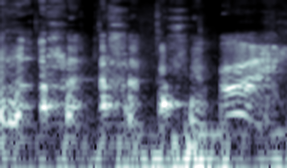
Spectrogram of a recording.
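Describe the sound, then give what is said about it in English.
A man coughs several times in quick succession, harsh, the bursts fairly loud and evenly spaced, ending in a rough, throaty rasp. “Yeah, he's just coughing.”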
